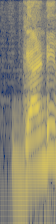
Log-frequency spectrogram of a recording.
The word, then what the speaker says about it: Ghandy: अंग्रेजी में वो गांधी नहीं गैंडी लिखते थे, जिसकी स्पेलिंग है GHANDY, गैंडी।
